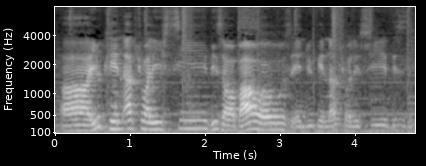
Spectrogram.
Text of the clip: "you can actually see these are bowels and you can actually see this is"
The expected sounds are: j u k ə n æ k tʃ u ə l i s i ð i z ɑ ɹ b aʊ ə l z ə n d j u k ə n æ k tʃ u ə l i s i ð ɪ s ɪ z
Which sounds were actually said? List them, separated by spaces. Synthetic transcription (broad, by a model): j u k ə n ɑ k tʃ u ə l i s i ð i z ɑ w b aʊ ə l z ə n d j u k ə n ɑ k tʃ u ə l i s i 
